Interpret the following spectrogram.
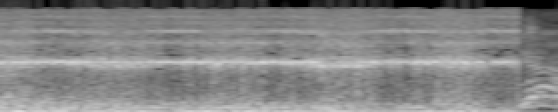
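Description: Loud, distorted meme sound effect: a harsh, dense blast of noise with a steady high-pitched whine and heavy bass. It starts abruptly and cuts off at the end.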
